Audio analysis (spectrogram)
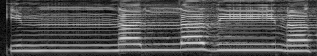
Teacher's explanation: adalah Mad thiiri sebab ada ya sukun yang sebelumnya berharakat kasrah maka huruf Dal panjang dua harakat · sebelumnya berharakat kasrah maka huruf Dal panjang dua harakat innalladina kafaru huruf ro dibunyikan secara tafkhim sebab ro berharakatah maka dibacanya tebal ka ru hukumnya adalah Mad · Huruf ra dibunyikan secara tafkhim sebab ra berharokat dhammah, maka dibacanya tebal.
